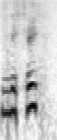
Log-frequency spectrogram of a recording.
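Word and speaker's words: Necchi: brand and uh and it's pronounced nikki and they're made in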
